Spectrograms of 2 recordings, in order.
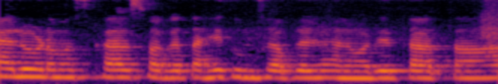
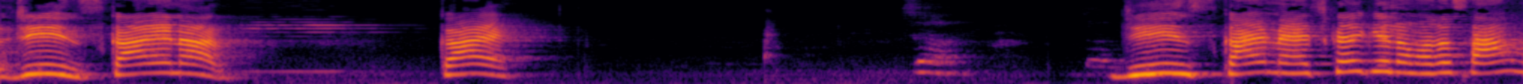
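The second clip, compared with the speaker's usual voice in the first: loud coaching; 7 semitones higher, 5 dB louder than usual. Real, not acted. Mother coaching child loudly. (मुलाला मोठ्याने, उंच आवाजात विचारणे)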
